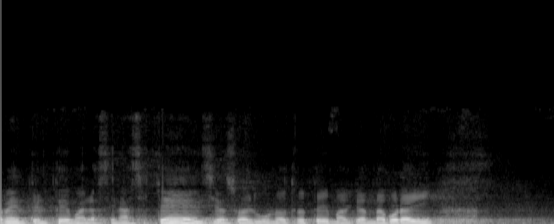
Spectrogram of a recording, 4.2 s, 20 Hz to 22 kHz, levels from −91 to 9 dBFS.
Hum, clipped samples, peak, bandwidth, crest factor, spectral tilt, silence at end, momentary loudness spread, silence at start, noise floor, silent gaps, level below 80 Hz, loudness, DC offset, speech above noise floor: none; under 0.1%; 0 dBFS; 4.4 kHz; 16 dB; -12.5 dB/octave; 0.55 s; 12 LU; 0 s; -44 dBFS; none; -50 dBFS; -15 LUFS; under 0.1%; 29 dB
